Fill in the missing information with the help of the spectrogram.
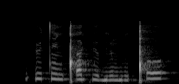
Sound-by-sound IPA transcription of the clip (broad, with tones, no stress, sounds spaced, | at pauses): ʔ ʉ˦˨ t ẽ˦˨ ǃʼ ɐ˧ kʲ o˨ ɡʲ ũ˨ b ĩ˨ ǃʰ o˦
